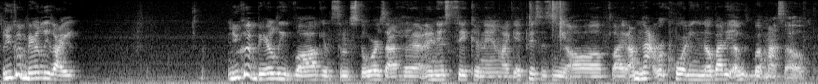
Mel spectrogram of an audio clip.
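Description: Low-voiced young woman, hand at mouth. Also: brisk, a little mellow, slight background noise, low-quality recording. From Virginia, United States. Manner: casual slangy talk. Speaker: vlogger. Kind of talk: casual mukbang chat. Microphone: camera on a stand.

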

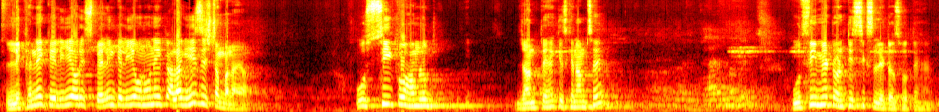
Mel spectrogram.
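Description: A man teaching a classroom lecture, breaking words down letter by letter in a slow, deliberate way. He keeps turning to his students with rhetorical questions and pushes them to answer. His delivery is that of a teacher talking to a room of learners. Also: high voice, big pitch swings. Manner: spells words out slowly, sound by sound. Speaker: English teacher.

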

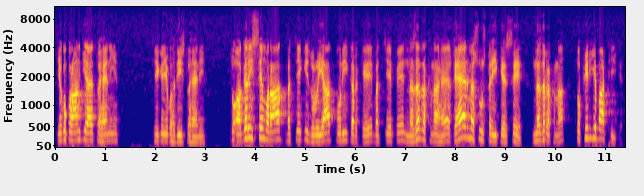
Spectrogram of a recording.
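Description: A man lectures a live audience as a motivational speaker, asking rhetorical questions and drawing the listeners in. His voice sits high and sounds very bright and cutting. He acts out what parents say to make his points.

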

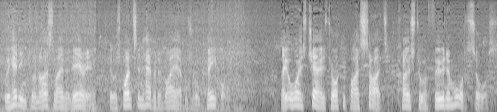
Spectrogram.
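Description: A man's voice: fairly high pitch, expressive, fast, darkish tone, a little hiss or hum. An Australian man narrating a travelogue as presenter, reading scripted voice-over. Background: music under voice-over.

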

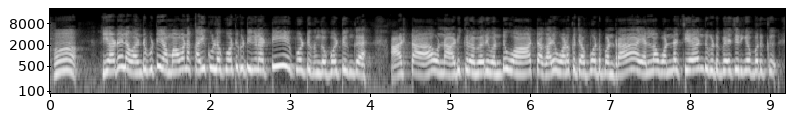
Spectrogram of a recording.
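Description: A woman's voice: extremely high pitch, steady tone, quick pace, dull audio. A woman voicing a proud, scolding mother-in-law in a cartoon, indignant and defensive. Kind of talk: cartoon voice acting.

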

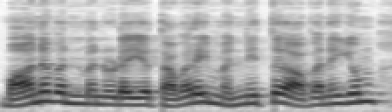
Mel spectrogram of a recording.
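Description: A woman's voice: on the high side, unhurried, warm tone, lightly acted. A woman reading as a proud, stern king. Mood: commanding. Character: stern proud male king, weary and wounded.

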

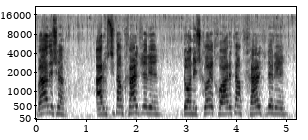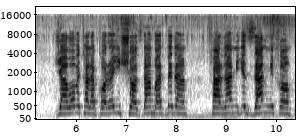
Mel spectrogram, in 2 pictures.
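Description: High bright voice, grumbling retired dad, scolding, faint background noise. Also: male voice, level tone. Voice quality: complaining, scolding. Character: grumbling retired father fretting over money. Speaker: retired office worker, father. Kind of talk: TV sitcom acting.

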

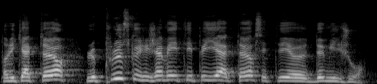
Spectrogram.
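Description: This fortysomething guest talks fairly quickly in a high voice, waving his hands as he goes. Once a fighter, now an actor and stuntman, he's in a casual, animated interview in a small studio lounge, wearing a lapel mic.

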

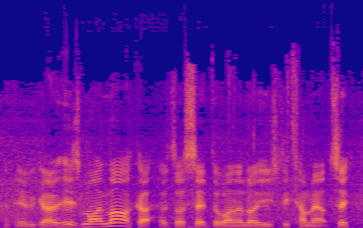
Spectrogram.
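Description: An expressive, medium-pitched man talks fast, rambling chattily as he vlogs a casual, unscripted beach walk. It's low tide on an open shore, and his handheld camera's built-in microphone clearly picks up the wind and water.

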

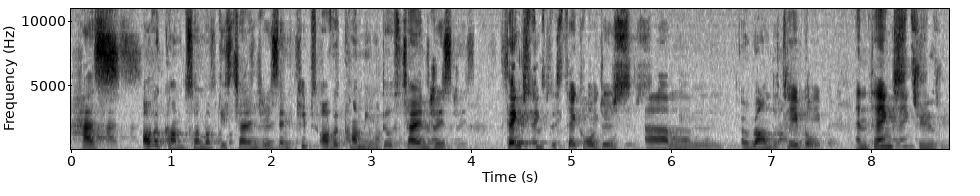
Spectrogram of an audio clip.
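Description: A woman whose first language is not English, giving a conference keynote in a measured way, with frequent fillers and restarts. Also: medium pitch. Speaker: keynote speaker.

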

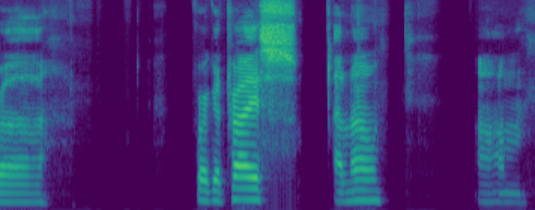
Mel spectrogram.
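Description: A young man talking casually to his vlog viewers after having his wisdom teeth out, mouth packed with gauze, subdued and halting, recorded at arm's length indoors. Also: medium pitch, clean tone. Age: young adult. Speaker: vlogger. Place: indoors at home, close up. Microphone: phone or camera at arm's length.

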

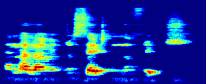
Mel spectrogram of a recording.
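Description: Here a young woman teaching cooking speaks in a fairly low, level voice at a fairly quick pace. She guides the demonstration step by step, frequently using "okay" and "right," in a large kitchen that echoes, with the microphone placed far away.

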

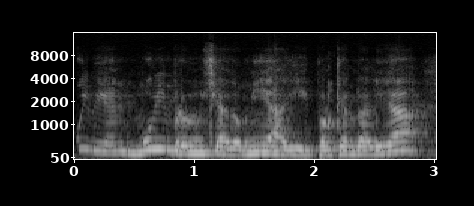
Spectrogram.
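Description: Enthusiastic Rioplatense man, slightly high voice. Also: expressive, normal speed. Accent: Rioplatense Spanish. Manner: warm, enthusiastic, fond of rhetorical "¿no?". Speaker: guest, communications manager of a Japanese garden. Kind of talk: radio interview chat.

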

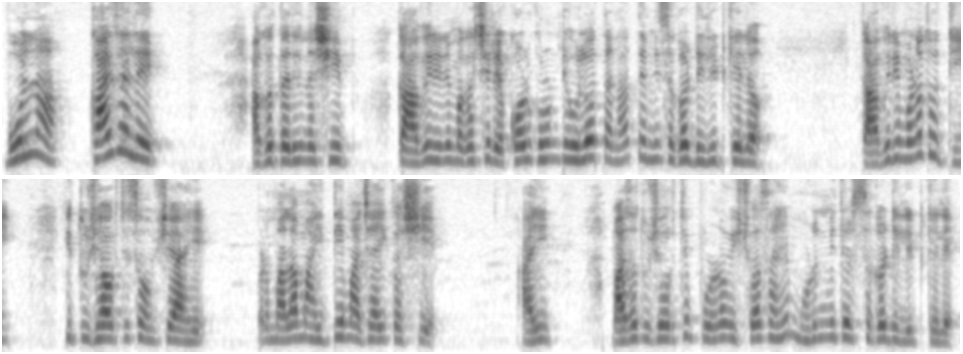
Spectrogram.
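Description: A woman's voice: fairly high pitch, a little fast, lightly acted. A woman voicing an earnest young man who pleads with his mother.

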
